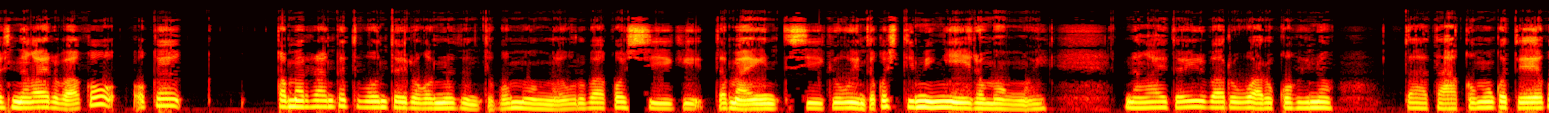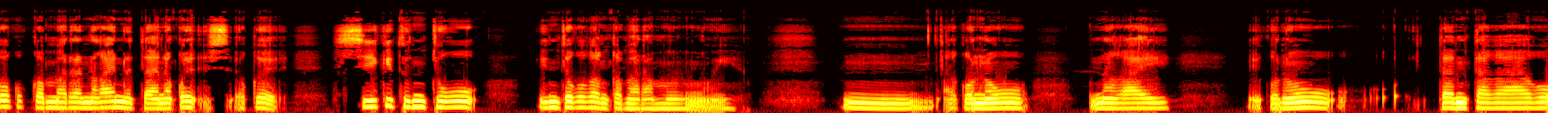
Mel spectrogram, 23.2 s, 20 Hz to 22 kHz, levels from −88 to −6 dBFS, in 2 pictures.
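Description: One channel runs roughly a third of a millisecond behind the other before the two are summed to mono, a channel delay that causes comb filtering across this speech recording. Fixed notches starting around 1.5 kHz and repeating upward make the audio sound hollow and phasey throughout.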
